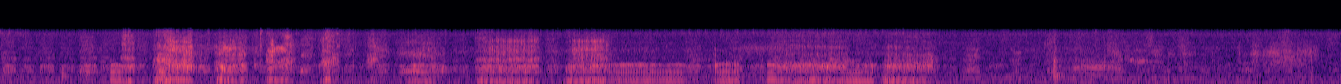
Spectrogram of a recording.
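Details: Two dogs, a Golden Retriever and a Rottweiler, tug a toy back and forth, growling throughout. Gravelly growls swell and fade irregularly amid scuffling and panting, then grow quieter toward the end.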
